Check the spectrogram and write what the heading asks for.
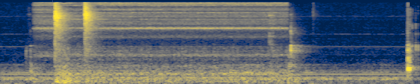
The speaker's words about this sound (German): Im Augenblick höre ich besonders den Kühlschrank.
